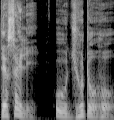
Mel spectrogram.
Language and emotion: Nepali, neutral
